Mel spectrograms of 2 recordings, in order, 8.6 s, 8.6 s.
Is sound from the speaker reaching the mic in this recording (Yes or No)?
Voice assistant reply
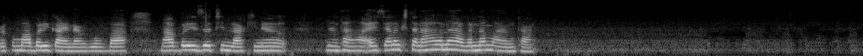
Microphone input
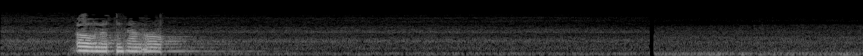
No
